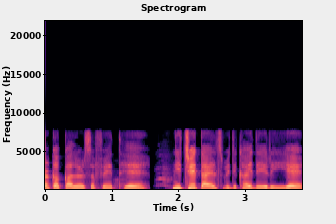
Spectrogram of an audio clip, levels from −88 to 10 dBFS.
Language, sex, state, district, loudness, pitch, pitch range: Hindi, female, Arunachal Pradesh, Longding, -14 LUFS, 275 Hz, 260-300 Hz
